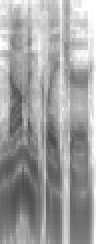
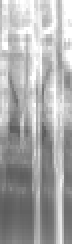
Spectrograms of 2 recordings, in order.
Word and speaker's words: nomenclature: Because we've we've apparently been saying nomomenclature a lot and I I think that's my my Latin training creeping in. I I don't know why I have kind of a mental block on that word, but yes, it is nomenclature. We had a listener reach out to us recently and say, "Come on, guys. It's nomenclature, not nomclature."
